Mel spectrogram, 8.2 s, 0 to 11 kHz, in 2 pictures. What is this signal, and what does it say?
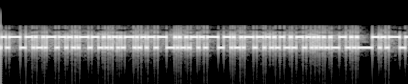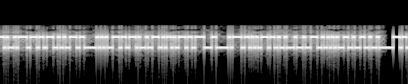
RTTY, about 45.45 baud. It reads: THE END OF THE WAR, THE NAVY HAD OVER 1,600
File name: fsk850 / usnavy1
